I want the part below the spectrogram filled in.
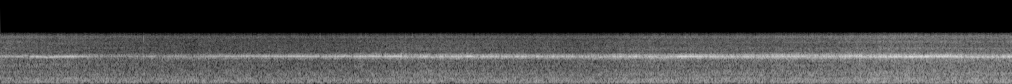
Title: strange noise from my belt area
